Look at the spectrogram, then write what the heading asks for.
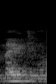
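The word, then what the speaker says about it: Machen: Manchin was a theologian that battled bravely liberalism at Princeton Theological. – Seminary. – Yes. I'm probably mispronouncing it. Yes. – That's the way I've always heard it pronounced.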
